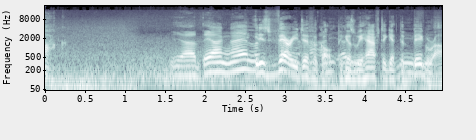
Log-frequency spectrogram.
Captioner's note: through translator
